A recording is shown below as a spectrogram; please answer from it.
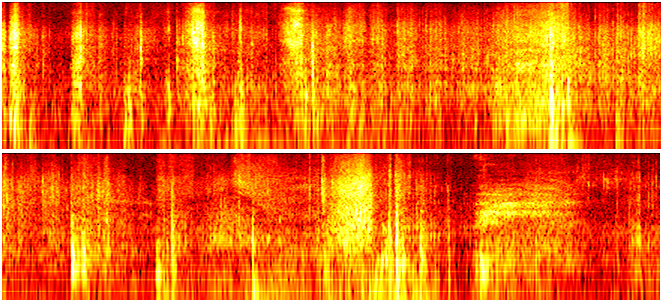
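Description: A cardboard guitar shipping box and its packing being handled: a string of knocks and taps with scraping and rustling of cardboard and a plastic bag, swelling twice, as a hard guitar case is pulled out.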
